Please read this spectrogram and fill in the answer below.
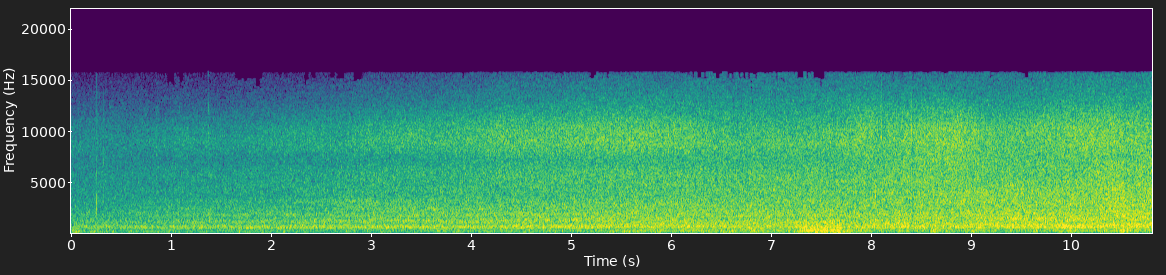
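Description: Water rushing over a dam's concrete spillway in a steady roar, growing steadily louder as it comes closer.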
